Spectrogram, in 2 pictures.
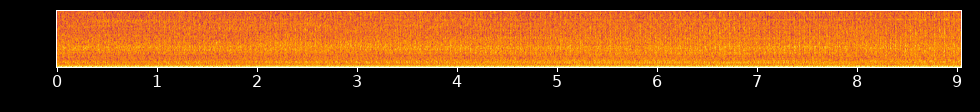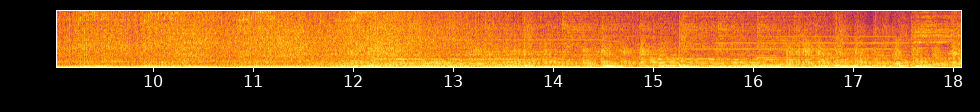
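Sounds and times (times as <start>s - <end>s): car engine idling and revving: 0.0s - 18.0s
music: 11.4s - 18.0s.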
